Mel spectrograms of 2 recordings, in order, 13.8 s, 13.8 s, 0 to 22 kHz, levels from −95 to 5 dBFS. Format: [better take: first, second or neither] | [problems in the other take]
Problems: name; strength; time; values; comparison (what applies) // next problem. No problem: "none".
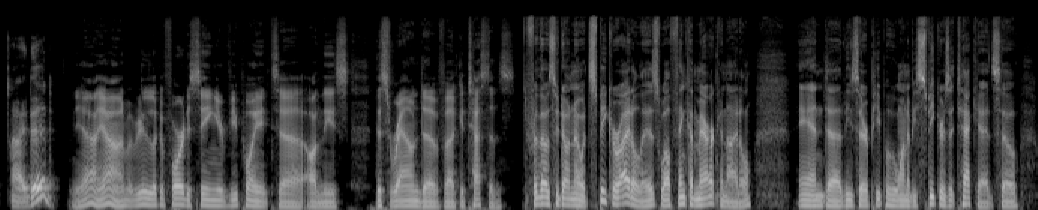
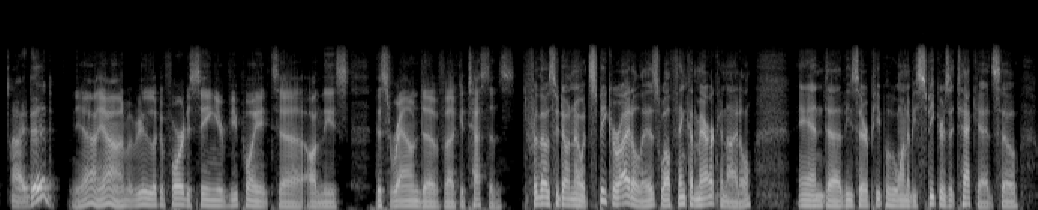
first | garbled, watery; slightly; nothing above 8 kHz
